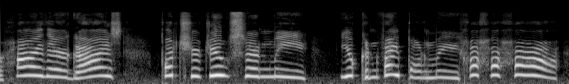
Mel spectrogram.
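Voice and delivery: very high cartoon tank voice; squeaky talking-toy character; silly clown. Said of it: "see the little smiley face".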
